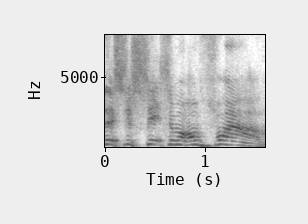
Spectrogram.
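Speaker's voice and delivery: fake, bad, very high Australian accent. Joking about Australians, the speaker imitates one of them in a bad Australian accent. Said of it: "I don't know what accent that was".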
